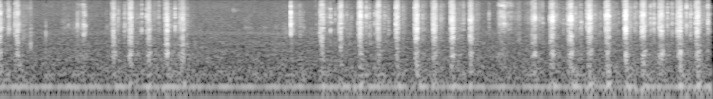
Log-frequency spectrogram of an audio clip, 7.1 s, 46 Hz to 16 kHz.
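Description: A thin steel felting needle repeatedly stabs a small, solid ball of grey-white felted wool held between the fingertips, up close. Around 29 short, dry, bright pokes with a crisp scratchy texture come in an uneven rhythm, with a brief pause early on. A faint low hum sits underneath.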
